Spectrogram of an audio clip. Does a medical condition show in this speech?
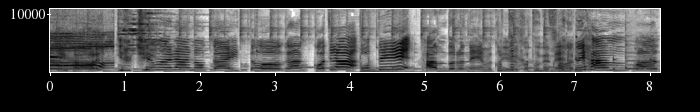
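No.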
